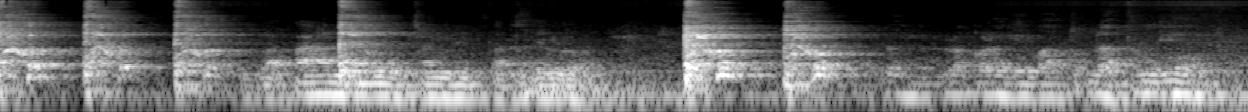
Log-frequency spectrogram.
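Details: Volunteer ambulance driver, exhausted from working without a replacement, lying down during therapy: a run of harsh, loud coughs with voiced groaning between bursts, heard over nearby talk.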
